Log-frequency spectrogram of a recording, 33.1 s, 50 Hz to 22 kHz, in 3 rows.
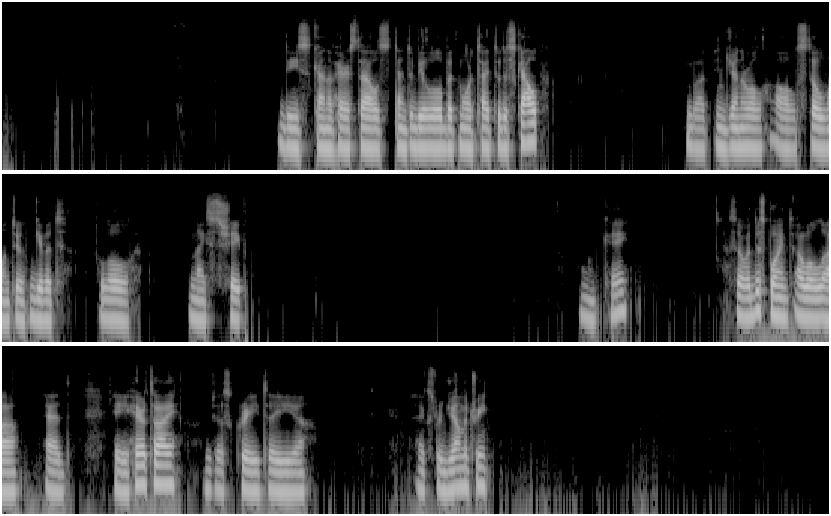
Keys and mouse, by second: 0.0 middle click, 1.4 middle click, 2.3 middle click, 3.1 middle click, 4.3 middle click, 5.8 middle click, 7.9 middle click, 9.6 middle click, 10.6 middle click, 11.4 middle click, 13.8 middle click, 14.6 middle click, 16.0 middle click, 17.4 middle click, 18.9 middle click, 20.1 middle click, 21.8 middle click, 23.5 middle click, 27.0 middle click.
